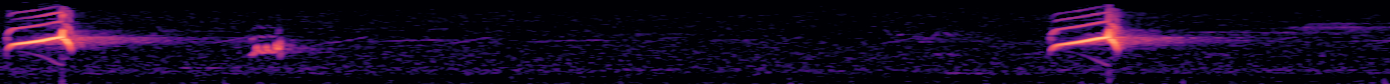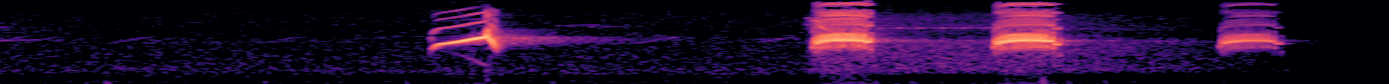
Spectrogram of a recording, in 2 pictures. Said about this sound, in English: One can hear the great crested flycatcher in almost any neighborhood right now, and see this bird, too, with not too much effort. But it really makes its presence known by its distinctive call.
